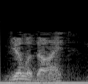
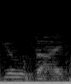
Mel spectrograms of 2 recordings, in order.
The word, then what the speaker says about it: Gileadite: The Gileadite. – Gileadite, and let them be among those who eat at your table.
